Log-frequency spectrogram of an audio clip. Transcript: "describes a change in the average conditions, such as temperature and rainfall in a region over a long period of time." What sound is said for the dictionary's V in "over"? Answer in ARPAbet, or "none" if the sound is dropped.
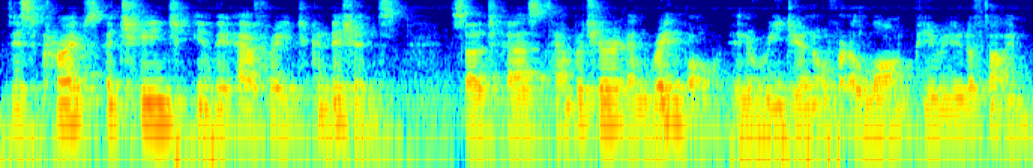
V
